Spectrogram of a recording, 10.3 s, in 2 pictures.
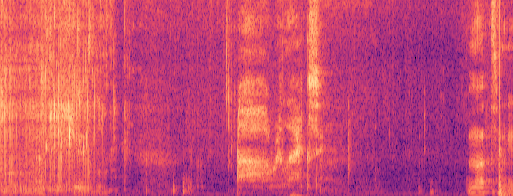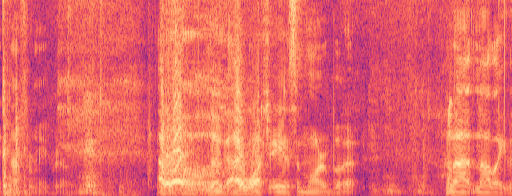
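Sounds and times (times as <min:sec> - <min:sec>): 
person slurping a drink: 0:00.0 - 0:01.2
speech: 0:04.7 - 0:10.2.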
